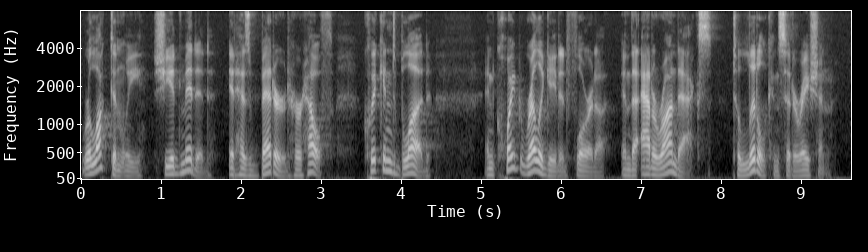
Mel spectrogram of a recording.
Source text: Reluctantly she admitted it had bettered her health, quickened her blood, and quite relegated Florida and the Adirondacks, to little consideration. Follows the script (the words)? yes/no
no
